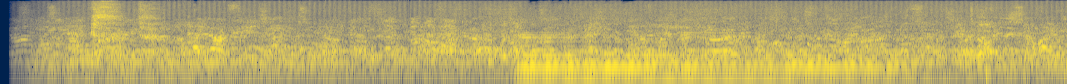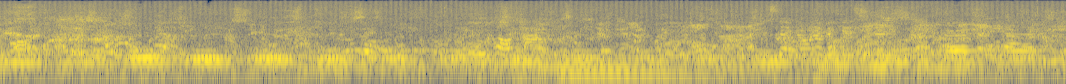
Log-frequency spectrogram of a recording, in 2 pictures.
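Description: A live rock band plays with electric guitars.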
